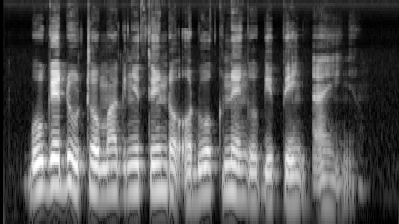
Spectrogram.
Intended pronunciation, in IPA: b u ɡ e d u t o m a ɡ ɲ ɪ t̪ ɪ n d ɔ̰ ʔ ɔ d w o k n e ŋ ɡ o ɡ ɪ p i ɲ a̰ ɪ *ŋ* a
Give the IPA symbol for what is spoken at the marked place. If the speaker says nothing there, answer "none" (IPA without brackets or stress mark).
ɲ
